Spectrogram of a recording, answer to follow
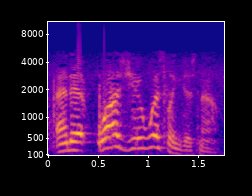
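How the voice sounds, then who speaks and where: A man's voice: high voice, wildly swooping pitch, moderate pace, a little hiss or hum. An American man acting an earnest, nosy, flustered junior cavalry lieutenant in a 1950s radio drama, hesitant and stammering. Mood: flustered, incredulous. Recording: dull 1950s radio recording.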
